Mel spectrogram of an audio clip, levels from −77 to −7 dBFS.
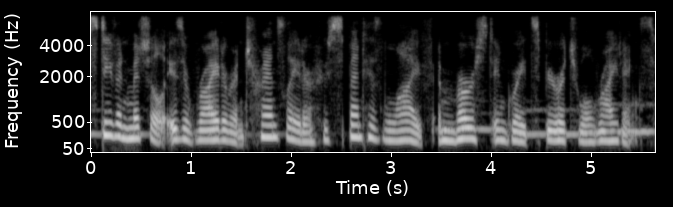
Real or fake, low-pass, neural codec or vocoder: fake; 7.2 kHz; vocoder, 44.1 kHz, 128 mel bands, Pupu-Vocoder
